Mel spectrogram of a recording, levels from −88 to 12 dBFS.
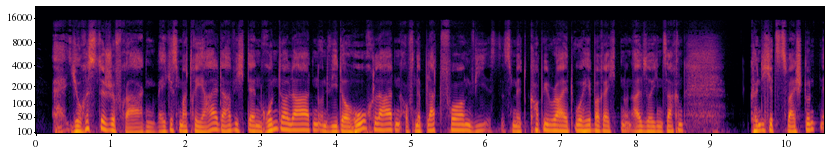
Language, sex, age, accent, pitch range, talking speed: German, male, 50-69, German, 115-140 Hz, 165 wpm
